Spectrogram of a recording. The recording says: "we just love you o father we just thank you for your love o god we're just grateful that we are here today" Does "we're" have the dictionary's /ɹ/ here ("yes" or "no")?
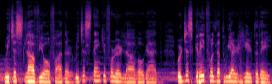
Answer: yes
